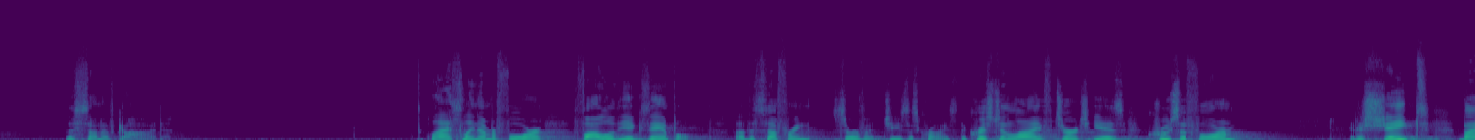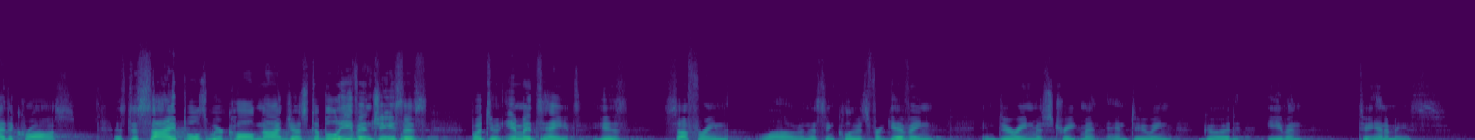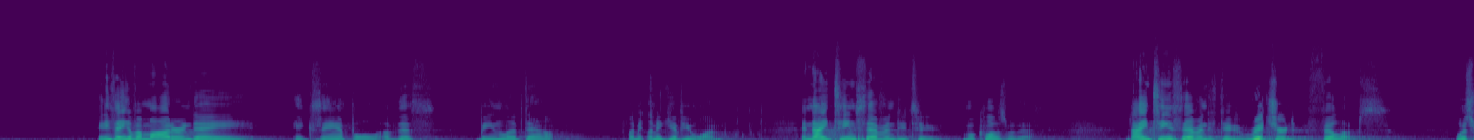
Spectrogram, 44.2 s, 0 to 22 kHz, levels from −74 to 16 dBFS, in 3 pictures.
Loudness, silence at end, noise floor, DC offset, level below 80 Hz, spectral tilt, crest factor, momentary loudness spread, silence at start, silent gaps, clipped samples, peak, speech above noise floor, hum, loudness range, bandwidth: -28 LUFS; 0 s; -64 dBFS; under 0.1%; -52 dBFS; -6.5 dB/octave; 22 dB; 17 LU; 0.65 s; none; under 0.1%; -8 dBFS; 36 dB; none; 10 LU; 14.5 kHz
